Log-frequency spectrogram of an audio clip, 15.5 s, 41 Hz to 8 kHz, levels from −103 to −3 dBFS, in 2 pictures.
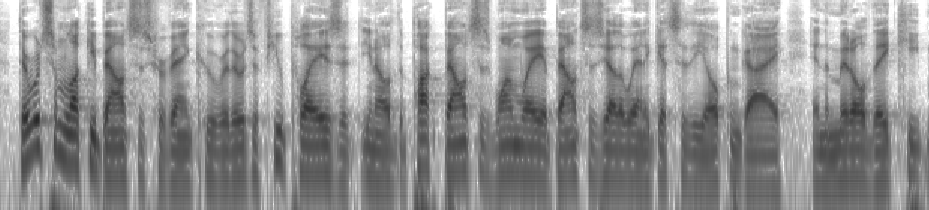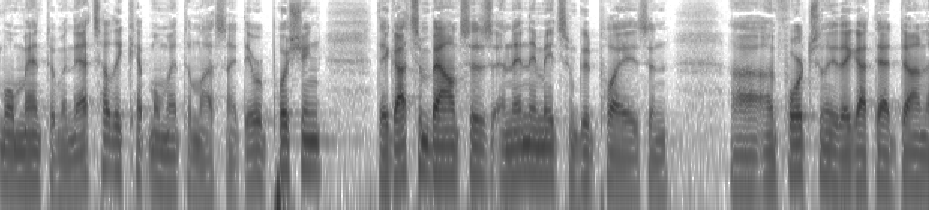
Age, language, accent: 50-69, English, American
